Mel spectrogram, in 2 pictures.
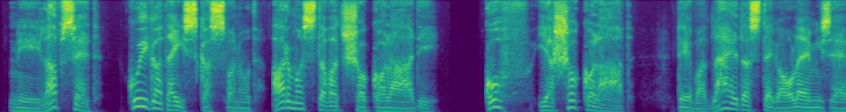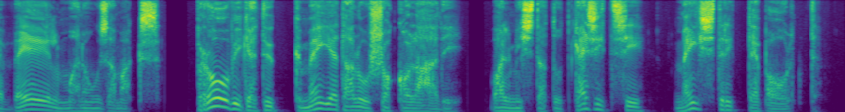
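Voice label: Estonian male Sweet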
